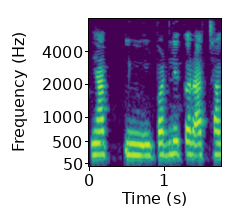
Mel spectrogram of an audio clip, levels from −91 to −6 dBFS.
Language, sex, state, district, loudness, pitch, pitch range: Hindi, female, Bihar, Kishanganj, -18 LUFS, 235 Hz, 225-240 Hz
